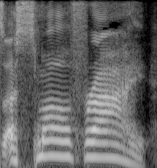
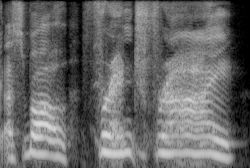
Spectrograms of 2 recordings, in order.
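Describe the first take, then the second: First: Higher, slow patient mock repeat; imitating Nikki. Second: Much higher, louder, very slow sarcastic question; milk the disbelief; mock cashier. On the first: Wife repeats her fry order, mock-high and slow. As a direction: say it again slowly and plainly. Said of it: "so Nikki goes". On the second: Cashier mocks the fry order, slow and sarcastic. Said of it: "And she's like".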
